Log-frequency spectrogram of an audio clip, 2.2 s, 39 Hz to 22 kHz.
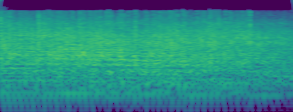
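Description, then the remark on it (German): A loud, steady roar of a US Marines military helicopter passing overhead above the E6 road in northern Norway during the allied Cold Response military exercise, a broad rumbling wash of engine and rotor noise that holds constant throughout, with no voices. “Auf dieser Straße E6 treffen sich schwedische Stridswagenpanzer, italienische Infanterie und die Hubschrauber der US Marines.”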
